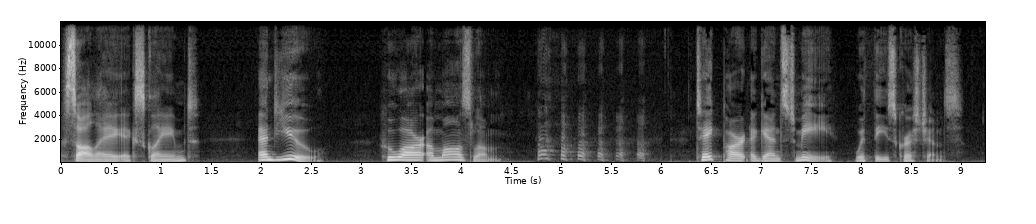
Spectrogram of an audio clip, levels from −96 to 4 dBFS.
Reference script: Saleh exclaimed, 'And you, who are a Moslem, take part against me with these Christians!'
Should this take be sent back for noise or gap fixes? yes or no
yes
